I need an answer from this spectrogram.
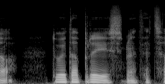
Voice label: "brys", Welsh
